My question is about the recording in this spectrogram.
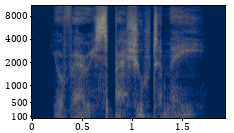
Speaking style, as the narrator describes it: he murmured hoarsely

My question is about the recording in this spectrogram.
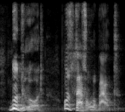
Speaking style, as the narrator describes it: exclaimed Cuthbert, quite taken aback

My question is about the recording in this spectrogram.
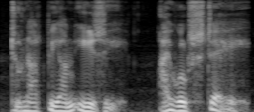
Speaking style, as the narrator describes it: weeping he murmured

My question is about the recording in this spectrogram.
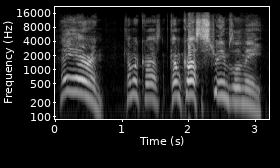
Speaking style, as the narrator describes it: Joe leans back and yells

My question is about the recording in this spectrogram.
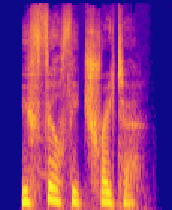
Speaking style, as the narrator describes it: spat angrily as he struggled to pin me down

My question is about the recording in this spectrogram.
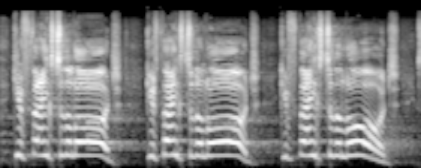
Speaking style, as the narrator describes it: they would shout out 3 times

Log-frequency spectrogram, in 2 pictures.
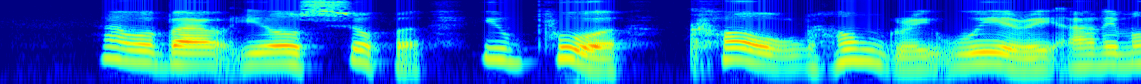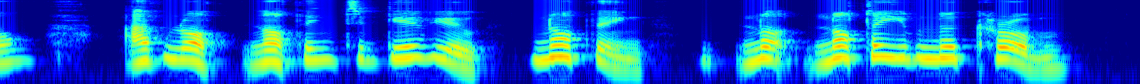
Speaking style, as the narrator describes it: he moaned

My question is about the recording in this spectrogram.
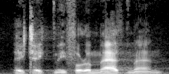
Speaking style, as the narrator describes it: would whisper, and tears like drops of wax flowed from his eyes

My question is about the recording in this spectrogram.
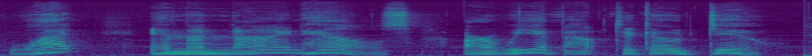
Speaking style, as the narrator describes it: she whispers

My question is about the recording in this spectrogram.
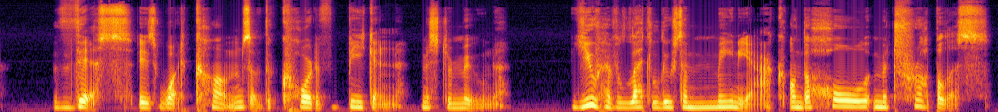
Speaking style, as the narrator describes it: Warner said, with a sneer like a club of stone

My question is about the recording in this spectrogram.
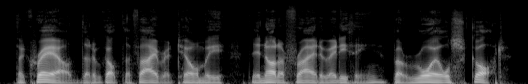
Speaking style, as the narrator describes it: he says

